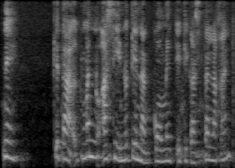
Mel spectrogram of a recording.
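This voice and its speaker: Woman acting an easygoing Filipino wife, slightly high voice. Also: a little fast, darkish tone, husky. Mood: unbothered. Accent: Ilocano Filipino. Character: easygoing married woman vlogger, unbothered by gossip. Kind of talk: Ilocano audio comedy drama acting.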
